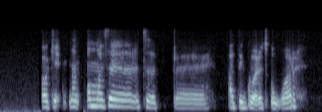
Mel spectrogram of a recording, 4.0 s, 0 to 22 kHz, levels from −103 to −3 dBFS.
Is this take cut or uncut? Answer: cut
